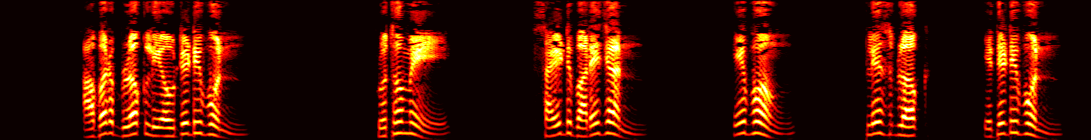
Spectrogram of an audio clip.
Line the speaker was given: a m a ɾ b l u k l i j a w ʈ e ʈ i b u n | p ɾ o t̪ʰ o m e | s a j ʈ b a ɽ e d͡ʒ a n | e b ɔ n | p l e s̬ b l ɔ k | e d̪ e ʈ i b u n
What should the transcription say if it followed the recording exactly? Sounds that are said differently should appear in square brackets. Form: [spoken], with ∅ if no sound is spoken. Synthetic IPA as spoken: a [b] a ɾ b l [ɔ] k l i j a w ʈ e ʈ i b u n | p ɾ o t̪ʰ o m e | s a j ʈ b a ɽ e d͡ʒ a n | e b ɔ [ŋ] | p l e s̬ b l ɔ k | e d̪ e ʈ i b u n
